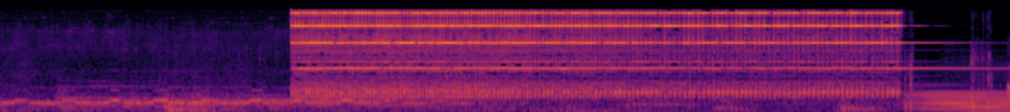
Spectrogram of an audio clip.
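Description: An electric bell ringing loudly and without a break for about four and a half seconds, a shrill steady ring, then cutting off suddenly.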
